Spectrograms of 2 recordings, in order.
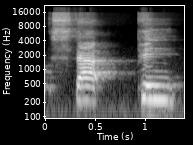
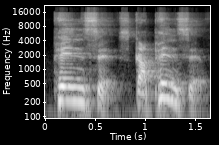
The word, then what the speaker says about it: Skapintsev: Stapnitsev. How do you say that? Can you stop? Dimitro. What's his name? Dimitro Stapintsev. Dimitro Stapintsev. Thank you, speak. Skapintsev. Oh, okay. Thank you. I appreciate that. Skapintsev. Skapintsev. Yeah.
